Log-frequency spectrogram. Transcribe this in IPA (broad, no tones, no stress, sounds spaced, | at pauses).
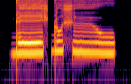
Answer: ɖ eː ʃ ɖ u ʃ ʉː w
